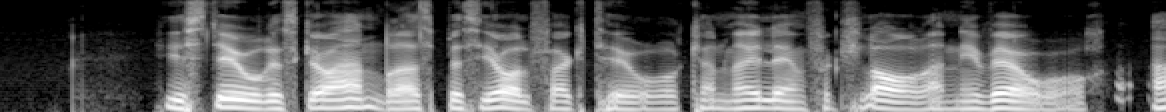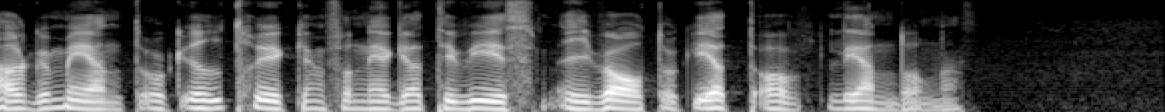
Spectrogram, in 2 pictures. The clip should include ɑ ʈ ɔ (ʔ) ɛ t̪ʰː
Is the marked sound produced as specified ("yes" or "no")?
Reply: no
